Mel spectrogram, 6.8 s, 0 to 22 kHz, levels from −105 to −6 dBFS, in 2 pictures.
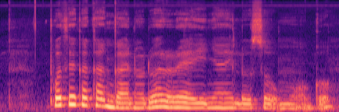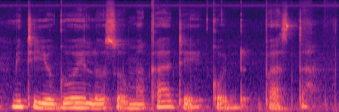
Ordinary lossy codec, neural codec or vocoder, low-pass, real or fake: none; vocoder, 44.1 kHz, 128 mel bands every 512 samples, BigVGAN v2; none; fake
